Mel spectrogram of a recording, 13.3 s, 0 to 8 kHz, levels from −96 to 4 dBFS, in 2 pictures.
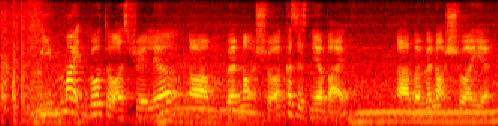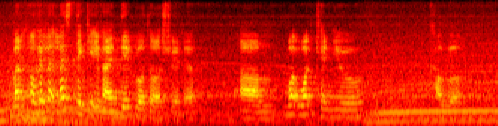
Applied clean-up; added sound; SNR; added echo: none; Engine starting / Accelerating, revving, vroom / Motor vehicle (road); 10 dB; reverberation time 0.8 s.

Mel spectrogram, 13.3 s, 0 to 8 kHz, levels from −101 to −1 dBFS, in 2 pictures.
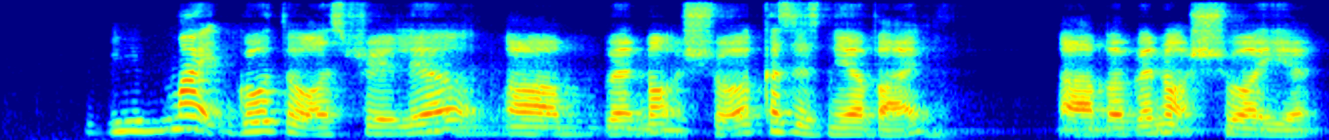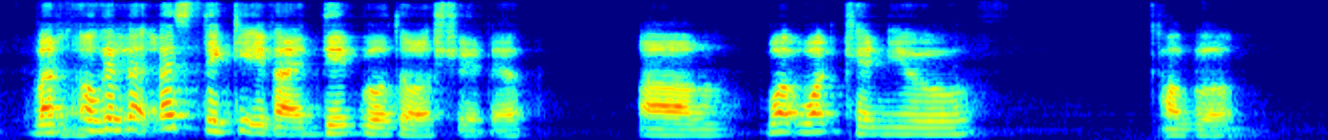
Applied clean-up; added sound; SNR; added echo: neural mask model DeepFilterNet 3.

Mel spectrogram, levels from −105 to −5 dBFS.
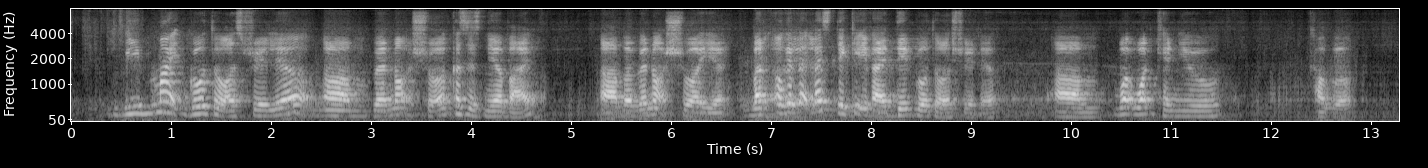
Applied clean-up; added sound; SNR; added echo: neural separator model SepFormer DNS4.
